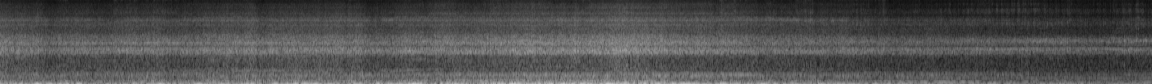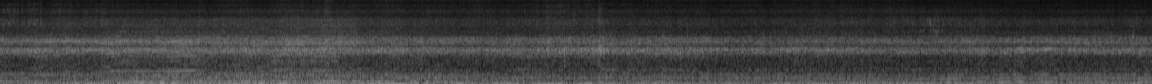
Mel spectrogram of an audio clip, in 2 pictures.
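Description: Snowmobile engine running at speed, heard from on the sled. The sound gets quieter after about ten seconds as the sled eases off and slows.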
